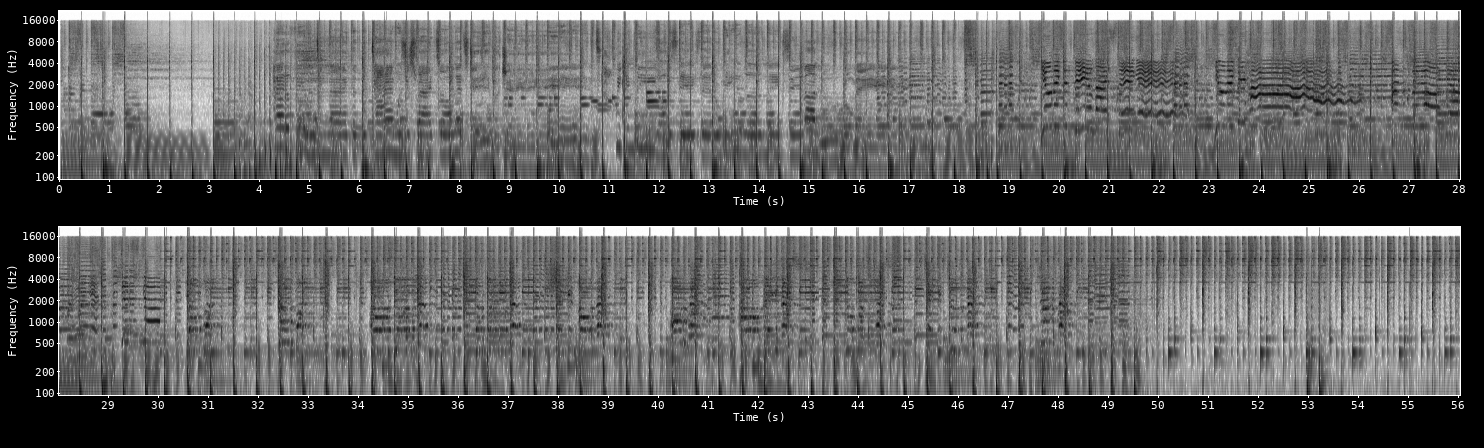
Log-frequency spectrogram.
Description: SOUL/FUNK/DISCO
